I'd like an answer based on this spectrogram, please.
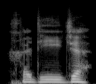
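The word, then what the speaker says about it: خديجة: I actually pronounced the ta marbuta as a ha. Medina, Khadija.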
